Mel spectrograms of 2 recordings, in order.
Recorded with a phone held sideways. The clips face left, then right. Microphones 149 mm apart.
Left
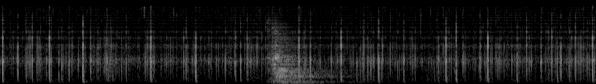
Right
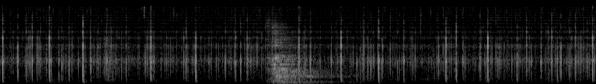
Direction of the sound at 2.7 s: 15° right (ahead or behind).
